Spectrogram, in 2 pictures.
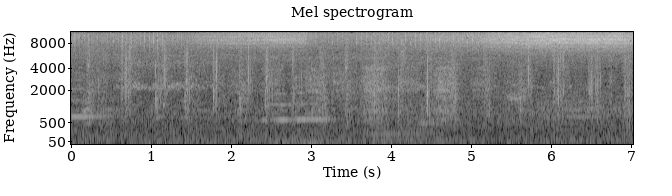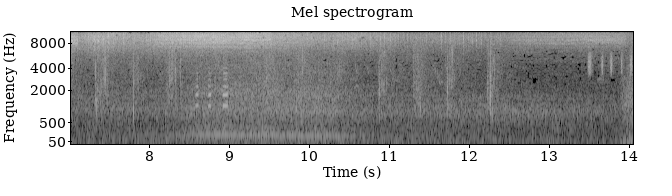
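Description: Footsteps crunch on dry ground at a steady walking pace.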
